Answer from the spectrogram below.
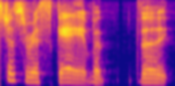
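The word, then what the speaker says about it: risqué: um less less RIS I'm sorry you you pronounce it okay risk undefined I think it's just risque a but the E isn't like defined yeah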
